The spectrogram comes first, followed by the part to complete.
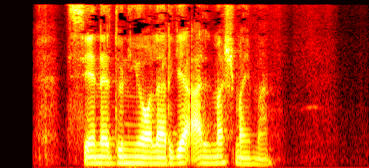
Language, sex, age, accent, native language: Uzbek, male, 25-34, Andijon, Uzbek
